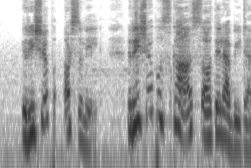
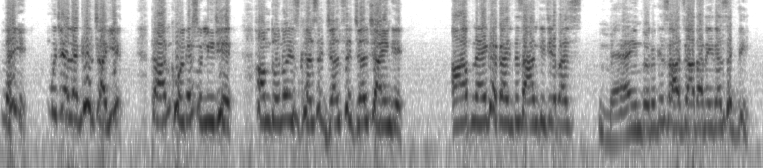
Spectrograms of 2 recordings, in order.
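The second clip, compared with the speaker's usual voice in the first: tearful demand; 8 semitones higher, 6 dB louder than usual. Acted. Wife demands separate house.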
